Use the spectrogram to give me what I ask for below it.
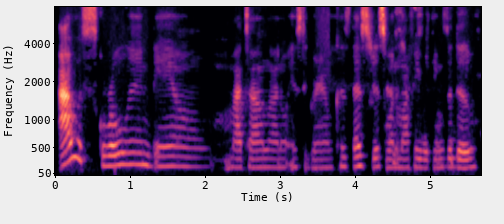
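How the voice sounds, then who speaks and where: A woman guest on a podcast, telling a story in a relaxed, casual way. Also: low voice, moderate pace.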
